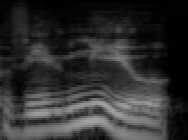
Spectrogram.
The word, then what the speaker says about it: βιβλίου: But no, το βιβλίο becomes του βιβλίου. So we don't have the accent on the U, but just before.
